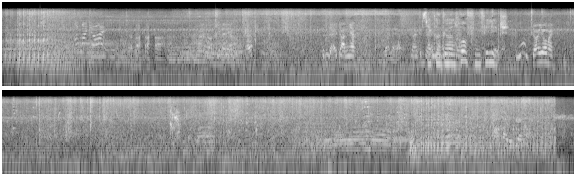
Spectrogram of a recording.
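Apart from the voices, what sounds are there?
scooter engine running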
